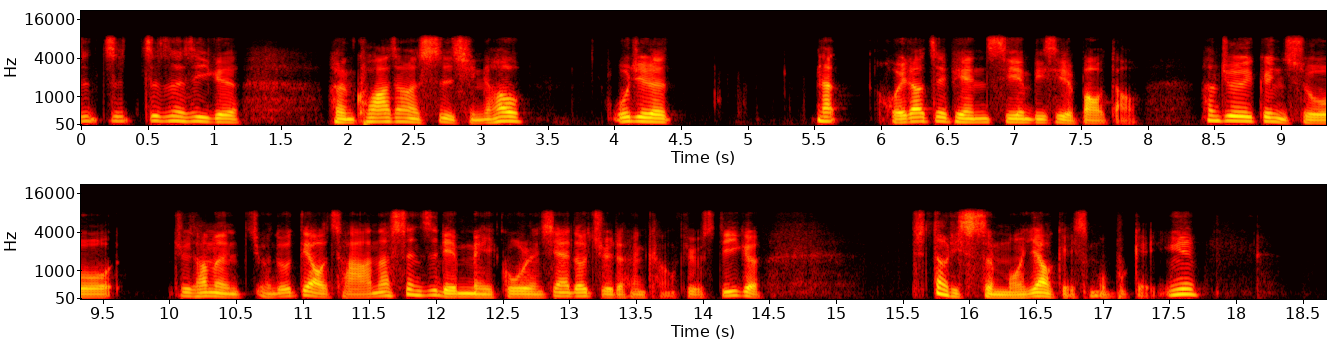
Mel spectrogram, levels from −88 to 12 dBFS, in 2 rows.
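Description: Opus voice compression runs throughout: the speech is muffled, hoarse and faintly robotic, with a band stopping near 8 kHz. This is not swirly MP3 smearing, and it fits roughly 12 kbps SILK.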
